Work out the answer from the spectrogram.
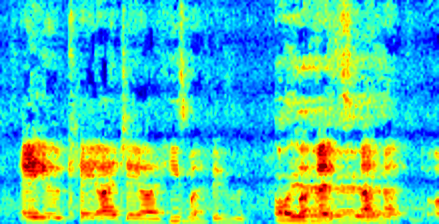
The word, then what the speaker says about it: Aokiji: I just can't pronounce it. It's Aokiji.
